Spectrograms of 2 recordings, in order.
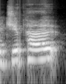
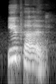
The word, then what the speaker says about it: Yupo: You can buy Jupo Jupo Yupo. Sorry, I had to think of how to pronounce it. Um you can buy Yupo, which is um like a plastic type paper.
